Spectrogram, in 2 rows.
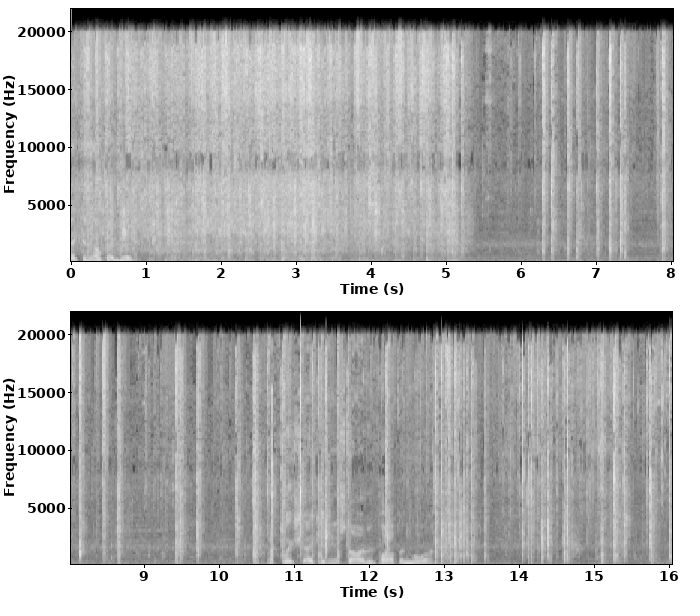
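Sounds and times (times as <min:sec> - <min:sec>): foil pan scraping and rattling: 0:00.0 - 0:05.4, 0:10.6 - 0:16.0
popcorn popping: 0:00.0 - 0:05.4, 0:06.2 - 0:16.0.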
